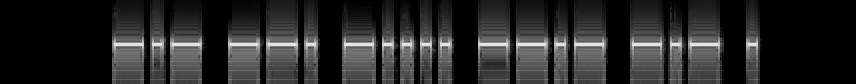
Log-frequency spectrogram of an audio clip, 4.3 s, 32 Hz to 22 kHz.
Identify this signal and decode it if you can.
Morse code, heard as a keyed tone, about 25 wpm, 700 Hz. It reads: KG6QKE
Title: USA Call Signs - 6 Characters - Repeated 2x - 25wpm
